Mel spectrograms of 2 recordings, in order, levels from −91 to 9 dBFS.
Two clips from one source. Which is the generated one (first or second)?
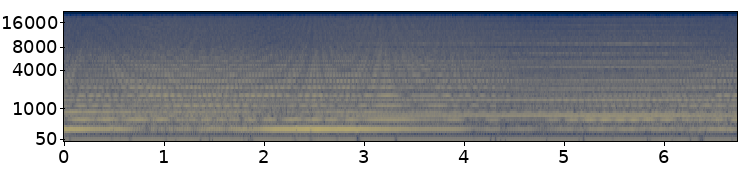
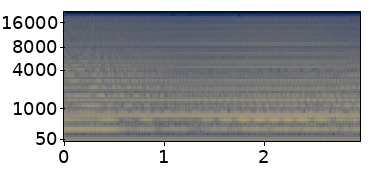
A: first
